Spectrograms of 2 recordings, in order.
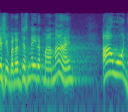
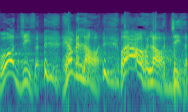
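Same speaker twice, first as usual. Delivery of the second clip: very slow, beseeching, pleading tone; 4 dB louder than usual. Showing how people sound when praying to ask God for something: imitating someone begging in prayer. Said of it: "you're usually asking God for something".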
